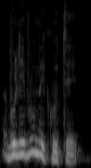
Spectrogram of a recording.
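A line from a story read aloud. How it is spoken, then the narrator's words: Exclamation. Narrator (French): s'écria Thémine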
